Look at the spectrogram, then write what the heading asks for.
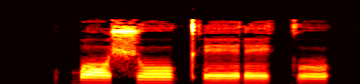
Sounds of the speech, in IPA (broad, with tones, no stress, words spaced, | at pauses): ɓɔ˨ʃoː˦kʼeː˨ɾe˨ kʊ˨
